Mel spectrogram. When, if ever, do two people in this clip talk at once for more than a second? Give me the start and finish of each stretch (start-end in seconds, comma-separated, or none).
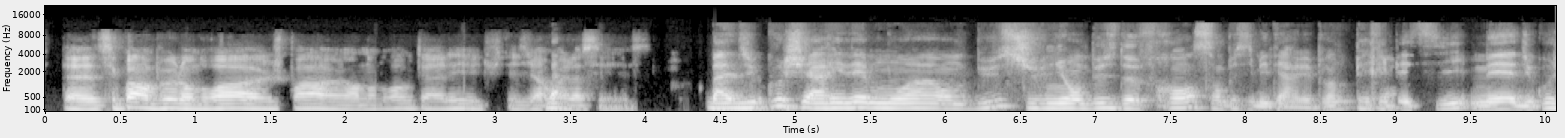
none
